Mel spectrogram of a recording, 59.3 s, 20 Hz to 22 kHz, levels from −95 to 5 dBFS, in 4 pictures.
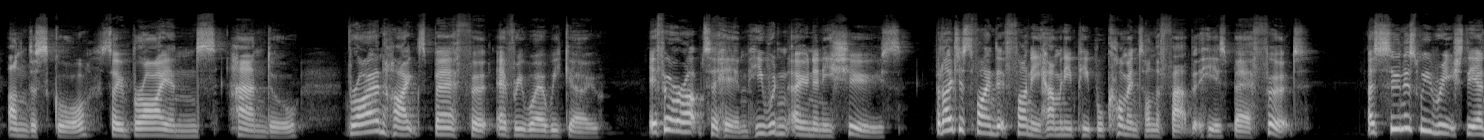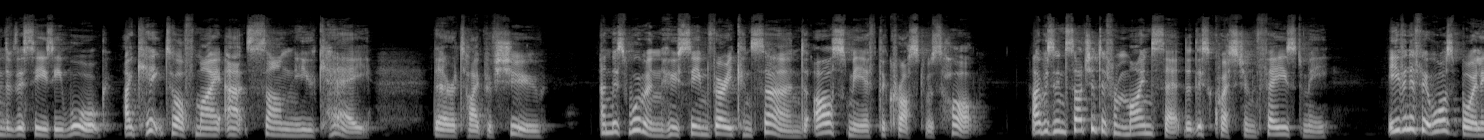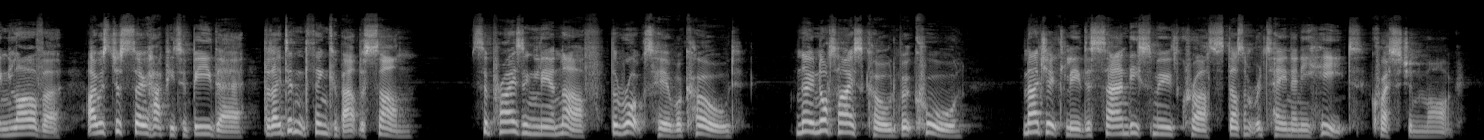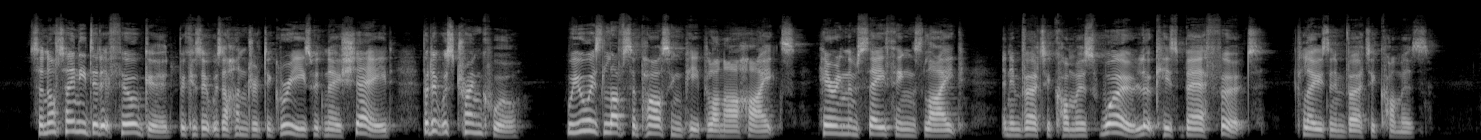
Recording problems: thin; somewhat; fading below 350 Hz

